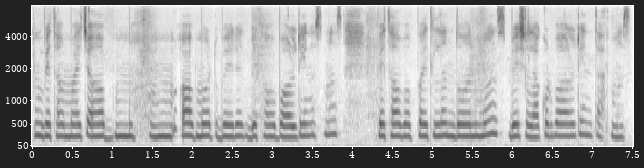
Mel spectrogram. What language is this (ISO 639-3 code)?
kas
